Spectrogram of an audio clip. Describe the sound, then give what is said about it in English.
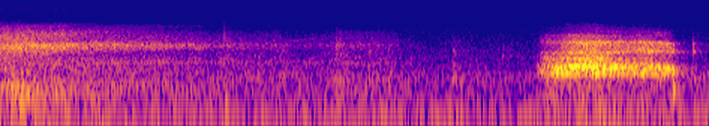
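A person takes a deep breath in and out, a soft, airy, drawn-out breath that swells into a louder rush of air near the end, faint overall. “And one more time, deep breath.”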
